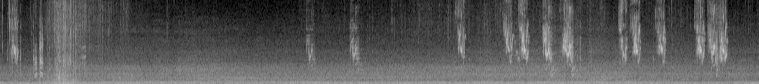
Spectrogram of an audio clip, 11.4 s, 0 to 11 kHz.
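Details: Sparrows arriving at a shrine bench to be fed, 17 December 2023: a loud rustle at the start, then a lull and a lively run of quick, high chirps in pairs and triplets, with a steady low rumble beneath.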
